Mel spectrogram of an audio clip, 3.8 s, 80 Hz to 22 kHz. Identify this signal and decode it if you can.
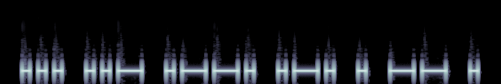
Morse code, heard as a keyed tone, about 20 wpm, 700 Hz. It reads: SUPREME
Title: 7 Letter Words - First 3 Letters Given - 20wpm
